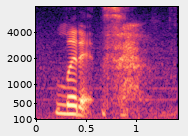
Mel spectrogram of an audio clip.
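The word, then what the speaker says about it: Lititz: So excuse my pauses as I say Lidditz. But when we saw all the ducks in Lidditz, of course the children were saying, when we settle down, we have to have ducks.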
